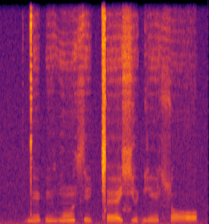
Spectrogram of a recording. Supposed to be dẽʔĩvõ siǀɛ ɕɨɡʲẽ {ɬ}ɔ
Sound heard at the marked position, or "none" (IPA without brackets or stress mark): ɬ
